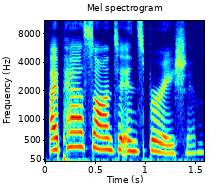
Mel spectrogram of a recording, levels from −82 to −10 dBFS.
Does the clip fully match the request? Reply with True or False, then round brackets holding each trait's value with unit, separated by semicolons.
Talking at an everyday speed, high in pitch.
True (190 wpm; 250 Hz)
